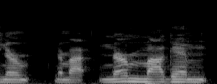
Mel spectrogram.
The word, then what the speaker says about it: Nurmagomedov: or fight rather, since Conor McGregor and Habib Nurmagomedov.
